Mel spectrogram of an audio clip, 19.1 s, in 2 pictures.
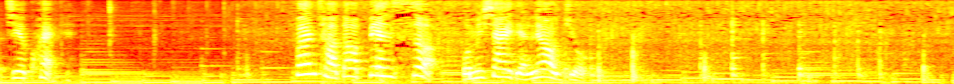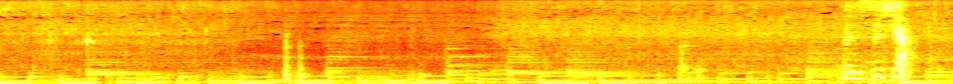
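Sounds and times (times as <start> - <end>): meat sizzling in frying pan: 0.1 - 19.0.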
